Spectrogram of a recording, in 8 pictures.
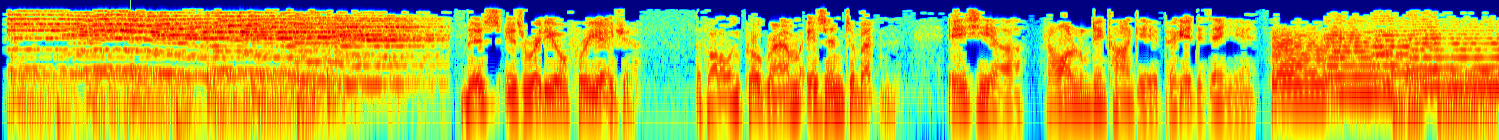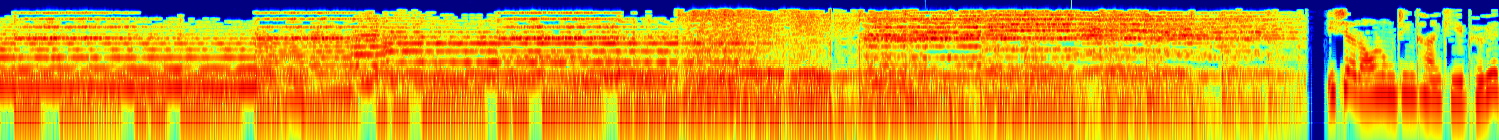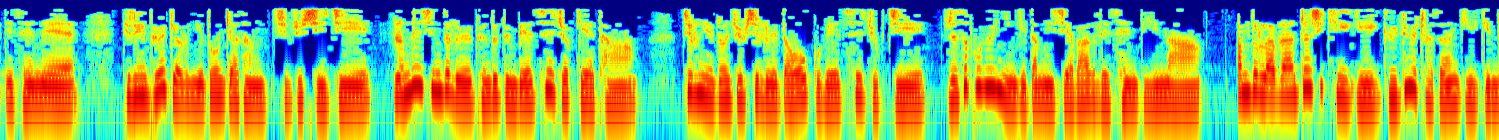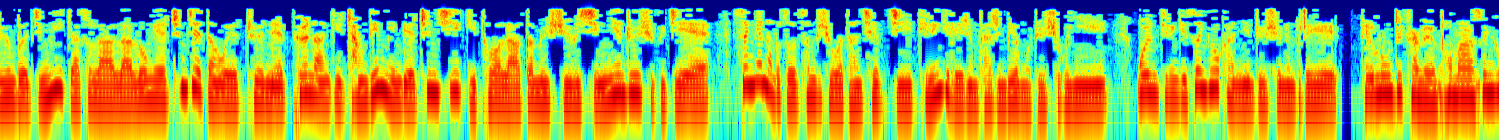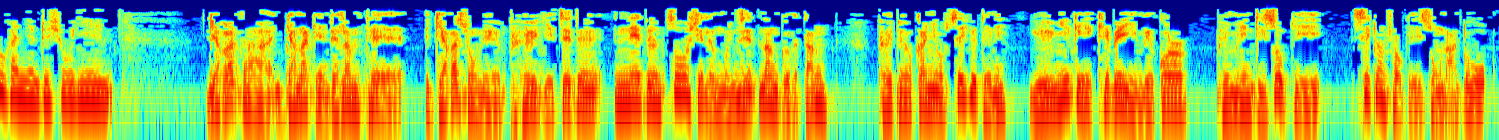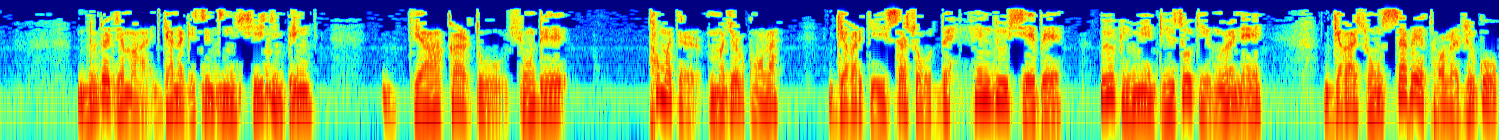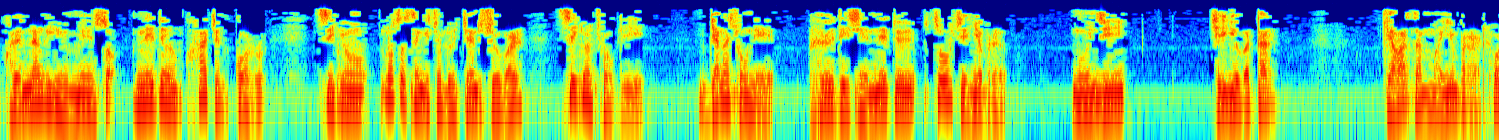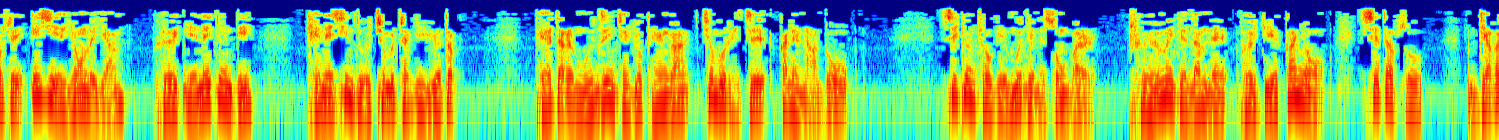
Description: ༄༅། །དེ་རིང་གི་གཏམ་གླེང་ཞལ་པར་ལེ་ཚན་འདིའི་ནང་།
